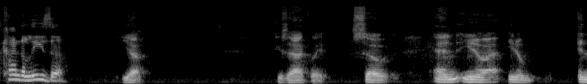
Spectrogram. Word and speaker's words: Condoleezza: And again, you can mispronounce it, but 2 E's and 2 Z's. That's not Lisa. That's not Condoleezza. That's Condoleezza.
